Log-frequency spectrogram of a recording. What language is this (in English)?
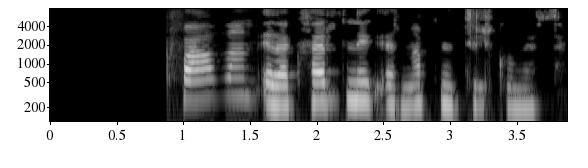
Icelandic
